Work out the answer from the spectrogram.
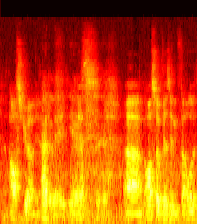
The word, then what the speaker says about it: Adelaide: You'll have to help me with the pronunciation here. Adelaide, Australia. Adelaide, yes.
